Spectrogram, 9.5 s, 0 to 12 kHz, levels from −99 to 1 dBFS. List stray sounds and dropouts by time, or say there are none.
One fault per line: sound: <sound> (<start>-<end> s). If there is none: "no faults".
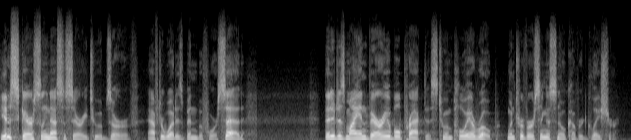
no faults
